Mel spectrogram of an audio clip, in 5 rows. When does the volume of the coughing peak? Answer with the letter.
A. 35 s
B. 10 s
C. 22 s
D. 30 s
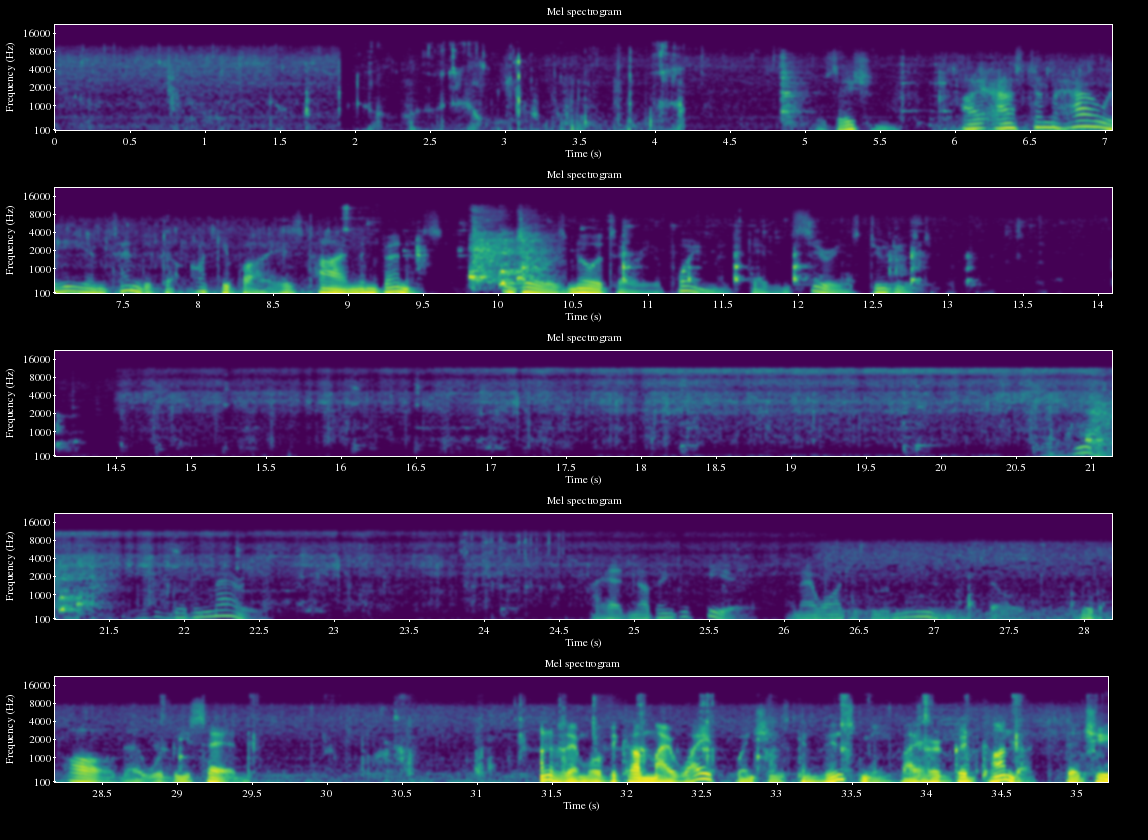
B.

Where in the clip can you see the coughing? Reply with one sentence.
You can hear the coughing from 9.8 to 10.5 s and from 20.9 to 21.6 s.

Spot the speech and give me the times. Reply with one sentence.
The speech can be heard from 5.0 to 13.1 s, from 20.6 to 22.6 s, from 24.7 to 29.6 s and from 31.4 to 35.1 s.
